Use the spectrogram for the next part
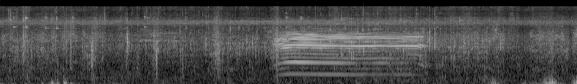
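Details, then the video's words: A single sheep lets out a long, steady bleat lasting over a second, rich and nasal, with low thumping and shuffling noises before and after. "SHEEP SOUNDS FOR KIDS - Learn Baaing, Bleating, Yelling, Screaming and Meh Sound Effects of Sheep"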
